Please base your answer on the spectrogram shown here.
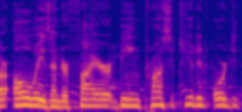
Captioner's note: speaking alternate language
